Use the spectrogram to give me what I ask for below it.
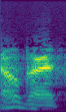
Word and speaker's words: Oberth: The first question, do you mean because Dr. Hermann Oberth, have I pronounced that correctly, incidentally? Is that right? – Yes, Oberth? Correct, yes.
